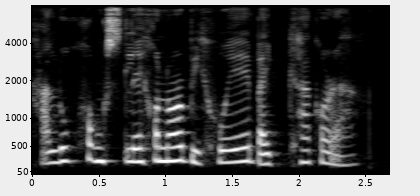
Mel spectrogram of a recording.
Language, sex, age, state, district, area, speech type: Assamese, female, 30-45, Assam, Biswanath, rural, read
